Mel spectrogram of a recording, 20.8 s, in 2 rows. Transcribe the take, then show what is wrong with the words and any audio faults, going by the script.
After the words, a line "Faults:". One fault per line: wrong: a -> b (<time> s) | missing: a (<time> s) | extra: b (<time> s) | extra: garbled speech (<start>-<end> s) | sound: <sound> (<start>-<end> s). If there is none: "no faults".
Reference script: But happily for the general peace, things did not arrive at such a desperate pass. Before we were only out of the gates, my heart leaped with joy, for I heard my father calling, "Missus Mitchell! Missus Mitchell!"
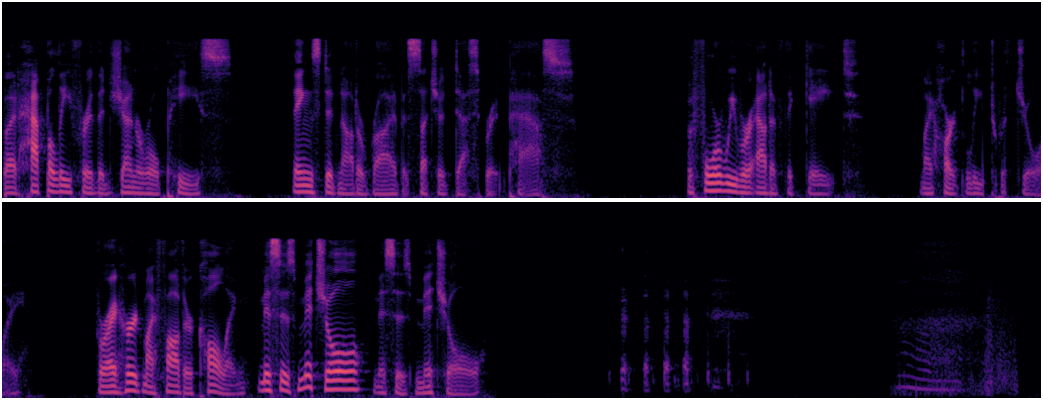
But happily for the general peace, things did not arrive at such a desperate pass. Before we were out of the gate, my heart leaped with joy, for I heard my father calling, "Missus Mitchell! Missus Mitchell!"
Faults:
missing: only (7.6 s)
wrong: gates -> gate (8.0 s)
sound: laugh (16.5-18.0 s)
sound: sigh (19.3-20.6 s)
